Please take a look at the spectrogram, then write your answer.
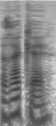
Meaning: nominative/accusative/genitive plural of Rock
- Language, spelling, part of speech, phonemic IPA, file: German, Röcke, noun, /ˈʁœkə/, De-Röcke.ogg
